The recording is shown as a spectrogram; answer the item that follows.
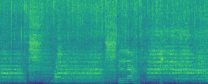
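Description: Buffalo-meat skewers sizzling over charcoal embers, a steady hiss under background music of long held notes. A voice calls out briefly about halfway through.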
